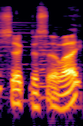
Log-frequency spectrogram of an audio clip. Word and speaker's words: Cirque du Soleil: The how do you pronounce it again? Cirque du Soleil. Cirque du Soleil.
